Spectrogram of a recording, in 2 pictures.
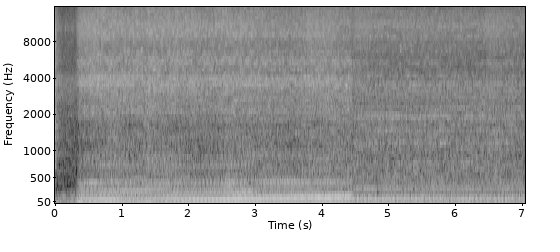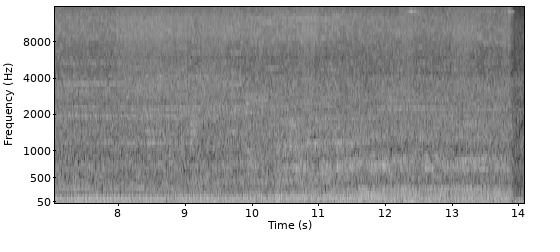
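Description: A 1976 Ford F-150's swapped-in Coyote 5.0 V8, heard from inside the cab. It pulls loud for about the first four seconds, then settles to a steady cruise at about 55 mph and 2,000 rpm, with road noise.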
